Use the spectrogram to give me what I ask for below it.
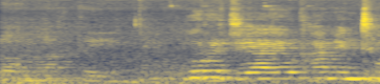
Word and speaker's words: Алматы: Нет, там переводится алма это яблоко, алматы яблоневый. No, Alma Ata. Алма-ата это русское произношение. Алматы.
